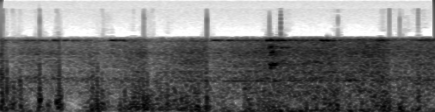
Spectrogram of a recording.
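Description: Diesel locomotives hauling a long freight train of loaded gravel hopper wagons: a heavy, continuous low rumble of engines and rolling wagons.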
